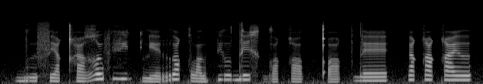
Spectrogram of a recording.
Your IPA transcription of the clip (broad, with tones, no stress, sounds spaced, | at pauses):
b ɯ˩ s e˩ qʰ ɘ˩ ʁ ɯ˥ f vʲ e˥ k lʲ ɛ˩ r o˥ q lˠ ɯ˩ pʲ o˥ d e˥ x ɡ ɔ˩ q ɔ˩ k qʼ ɔ˩ q d ɛ˥ | ɘ˥ q ɘ˥ q ɛ˥ ə̯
